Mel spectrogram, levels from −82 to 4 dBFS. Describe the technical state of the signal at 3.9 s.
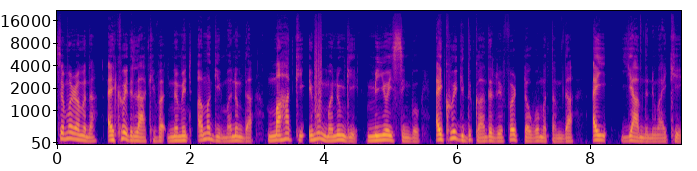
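At 3.87 to 3.97 s, just after "ꯅꯨꯃꯤꯠ ꯑꯃꯒꯤ ꯃꯅꯨꯡꯗ ꯃꯍꯥꯛꯀꯤ", the speech is broken by loose connector crackle lasting about 0.1 s. A worn or dirty contact is rapidly opening and closing, chopping the signal. The result is an irregular, scratchy burst. A single digital click or a clean dropout would give one sharp edge or a tidy gap instead.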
